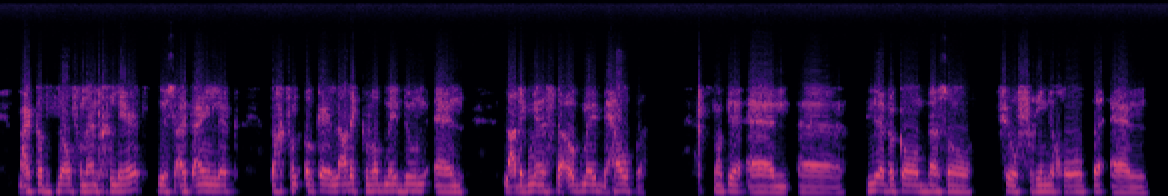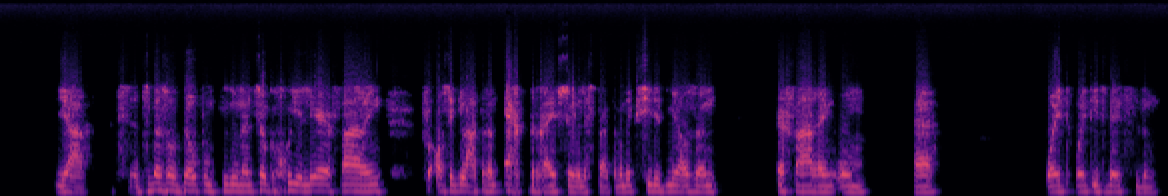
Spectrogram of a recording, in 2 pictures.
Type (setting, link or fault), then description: link, video call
